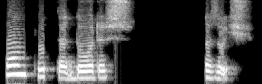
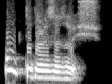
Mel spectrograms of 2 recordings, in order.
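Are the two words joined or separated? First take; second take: separated; joined. First: The two words are said separately. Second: The two words are joined together. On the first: The speaker calls it wrong. "We don't say" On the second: The speaker calls it right. "the words are going to come together"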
